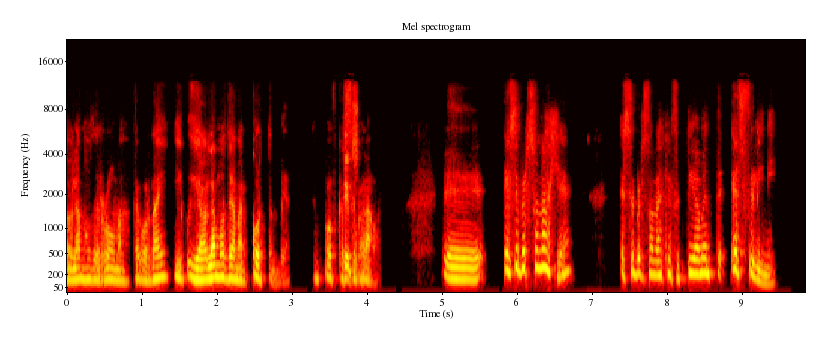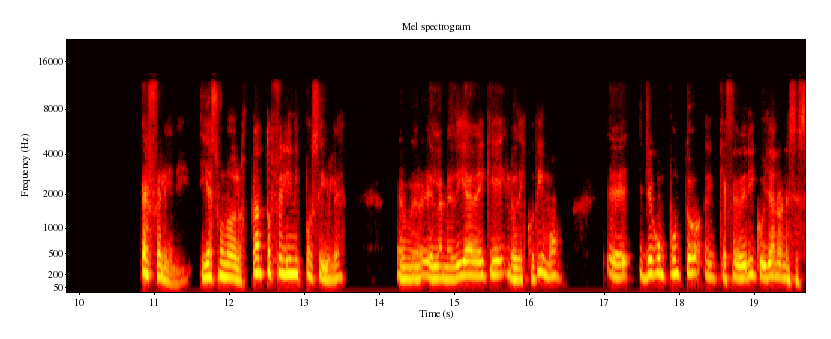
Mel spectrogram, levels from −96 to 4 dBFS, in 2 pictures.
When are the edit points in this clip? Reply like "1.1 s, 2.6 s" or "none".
none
